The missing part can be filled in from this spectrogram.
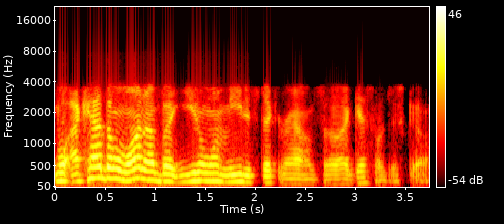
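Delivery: wounded, hurt, crestfallen and dejected. Told to just go if he wants, answering that he'll go: hurt, dejected. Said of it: "sounding like somebody smacked your puppy".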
